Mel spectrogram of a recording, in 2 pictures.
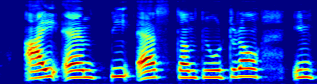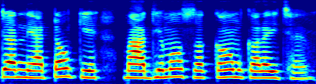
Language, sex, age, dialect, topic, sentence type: Maithili, female, 18-24, Angika, banking, statement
